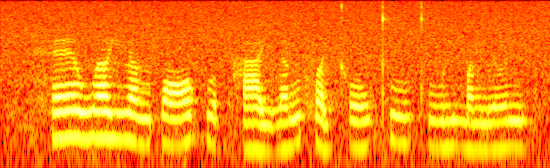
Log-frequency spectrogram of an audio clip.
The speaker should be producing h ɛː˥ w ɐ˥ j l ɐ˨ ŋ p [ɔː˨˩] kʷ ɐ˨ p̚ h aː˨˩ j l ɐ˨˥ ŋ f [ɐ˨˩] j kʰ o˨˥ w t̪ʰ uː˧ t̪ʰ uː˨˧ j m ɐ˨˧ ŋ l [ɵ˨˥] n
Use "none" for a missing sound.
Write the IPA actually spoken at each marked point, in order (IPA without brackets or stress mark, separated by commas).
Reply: ɔː˨˥, ɐ˨˩, ɵ˧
